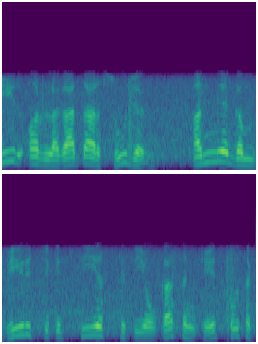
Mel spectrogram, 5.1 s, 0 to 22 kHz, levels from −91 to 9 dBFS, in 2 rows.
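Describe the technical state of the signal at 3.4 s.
At 3.4 s the audio is intact, with no fault present, just the room noise about 17 dB below the speech and the narrow telephone band of G.711 coding running as expected.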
